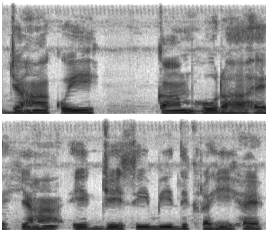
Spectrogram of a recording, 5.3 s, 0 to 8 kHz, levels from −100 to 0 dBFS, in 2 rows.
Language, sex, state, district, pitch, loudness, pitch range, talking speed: Hindi, male, Arunachal Pradesh, Lower Dibang Valley, 130 Hz, -14 LUFS, 125-135 Hz, 135 wpm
